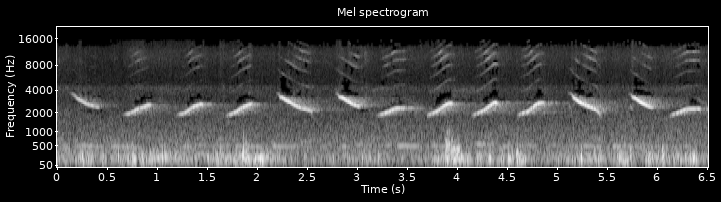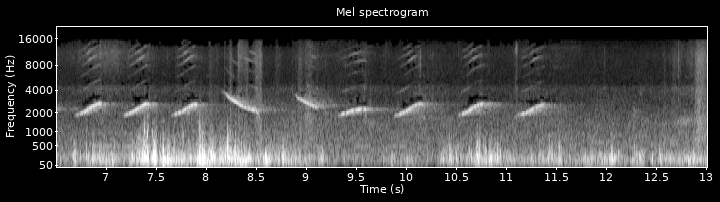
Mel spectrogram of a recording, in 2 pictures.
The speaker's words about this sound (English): And what are we listening to right now? We're listening to a Spot Breasted Oriole, Your Life Bird, You Lucky Sucker, You.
